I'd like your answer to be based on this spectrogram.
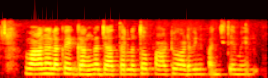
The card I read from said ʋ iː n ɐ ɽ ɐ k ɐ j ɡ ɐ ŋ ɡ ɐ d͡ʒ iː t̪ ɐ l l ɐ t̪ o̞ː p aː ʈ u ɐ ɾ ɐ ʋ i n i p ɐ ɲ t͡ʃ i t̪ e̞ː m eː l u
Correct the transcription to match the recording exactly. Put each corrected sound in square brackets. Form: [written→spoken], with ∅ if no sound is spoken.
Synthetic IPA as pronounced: ʋ [iː→aː] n ɐ [ɽ→l] ɐ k ɐ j ɡ ɐ ŋ ɡ ɐ d͡ʒ [iː→aː] t̪ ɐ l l ɐ t̪ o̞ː p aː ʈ u ɐ [ɾ→ɽ] ɐ ʋ i n i p ɐ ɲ t͡ʃ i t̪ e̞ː m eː l u

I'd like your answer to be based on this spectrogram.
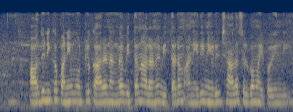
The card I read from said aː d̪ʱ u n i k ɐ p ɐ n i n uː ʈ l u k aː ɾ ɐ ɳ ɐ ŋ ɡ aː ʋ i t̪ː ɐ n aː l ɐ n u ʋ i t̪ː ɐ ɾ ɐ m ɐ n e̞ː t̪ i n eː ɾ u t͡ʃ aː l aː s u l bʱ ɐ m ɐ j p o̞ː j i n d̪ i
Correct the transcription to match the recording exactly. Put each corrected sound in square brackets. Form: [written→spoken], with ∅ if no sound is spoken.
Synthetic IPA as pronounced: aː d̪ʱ u n i k ɐ p ɐ n i [n→m] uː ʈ l u k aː ɾ ɐ ɳ ɐ ŋ ɡ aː ʋ i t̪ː ɐ n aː l ɐ n u ʋ i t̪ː ɐ [ɾ→ɽ] ɐ m ɐ n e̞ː [t̪→d̪] i n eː [ɾ→ɽ] u t͡ʃ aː l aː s u l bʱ ɐ m ɐ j p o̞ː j i n d̪ i

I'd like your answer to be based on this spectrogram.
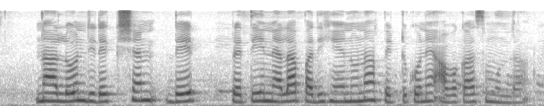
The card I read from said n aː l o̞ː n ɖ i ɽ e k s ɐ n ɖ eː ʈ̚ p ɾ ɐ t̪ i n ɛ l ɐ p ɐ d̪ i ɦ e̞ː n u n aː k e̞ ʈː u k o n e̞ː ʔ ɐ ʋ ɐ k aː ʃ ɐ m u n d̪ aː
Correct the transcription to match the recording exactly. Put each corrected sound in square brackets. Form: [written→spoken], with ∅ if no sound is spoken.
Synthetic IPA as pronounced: n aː l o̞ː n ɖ i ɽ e k [s→ʂ] ɐ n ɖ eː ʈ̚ p ɾ ɐ t̪ i n ɛ l ɐ p ɐ d̪ i ɦ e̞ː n u n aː [k→p] e̞ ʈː u k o n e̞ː ʔ ɐ ʋ ɐ k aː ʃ ɐ m u n d̪ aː

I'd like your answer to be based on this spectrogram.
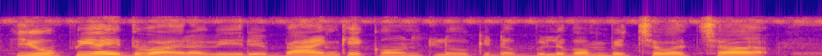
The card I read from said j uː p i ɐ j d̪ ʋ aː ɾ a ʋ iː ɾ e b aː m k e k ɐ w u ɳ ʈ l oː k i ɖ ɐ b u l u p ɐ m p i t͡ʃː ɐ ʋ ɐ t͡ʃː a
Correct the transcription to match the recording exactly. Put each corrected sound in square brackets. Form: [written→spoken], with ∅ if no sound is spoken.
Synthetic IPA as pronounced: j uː p i ɐ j d̪ ʋ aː ɾ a ʋ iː ɾ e b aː [m→ŋ] k e k ɐ w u ɳ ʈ l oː k i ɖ ɐ [b→bː] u l u p ɐ m p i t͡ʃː ɐ ʋ ɐ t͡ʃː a

